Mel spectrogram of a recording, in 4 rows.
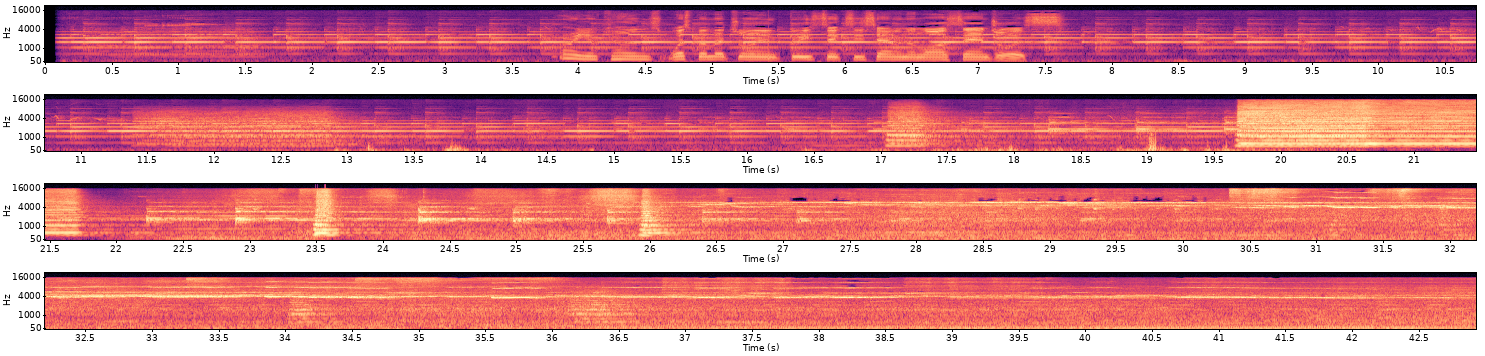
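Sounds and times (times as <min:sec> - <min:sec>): crossing bells ringing: 0:00.0 - 0:42.9
train horn blasts: 0:11.4 - 0:13.2, 0:17.0 - 0:17.7, 0:19.6 - 0:22.1, 0:23.4 - 0:24.1, 0:25.8 - 0:26.4, 0:31.9 - 0:32.2, 0:34.0 - 0:34.5, 0:36.1 - 0:36.8
train wheels squealing: 0:24.1 - 0:42.9.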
